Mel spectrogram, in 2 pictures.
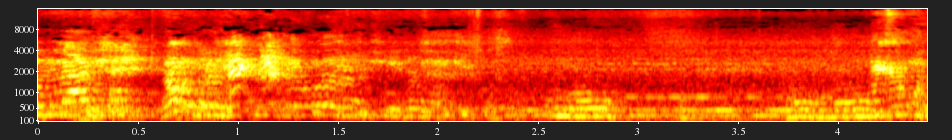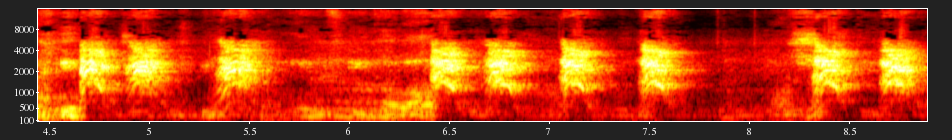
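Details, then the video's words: Two German Spitz puppies, 57 days old and also called Indian Spitz, in aggressive play-fighting. The first half is blurred by a voice-like tonal background. After that come sharp, high yapping barks, spaced about half a second apart. "German spitz dog puppy fight scene angry mood on"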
